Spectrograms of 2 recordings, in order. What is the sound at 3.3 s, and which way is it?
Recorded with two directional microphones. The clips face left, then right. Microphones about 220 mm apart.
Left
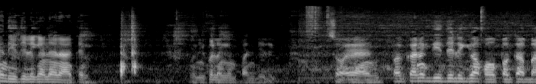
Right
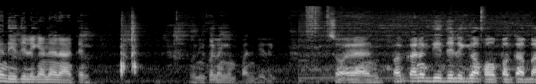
Speech, 30° right (ahead or behind).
